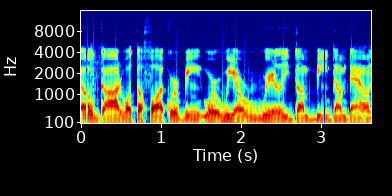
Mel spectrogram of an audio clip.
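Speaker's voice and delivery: ordinary talk, nothing marked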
